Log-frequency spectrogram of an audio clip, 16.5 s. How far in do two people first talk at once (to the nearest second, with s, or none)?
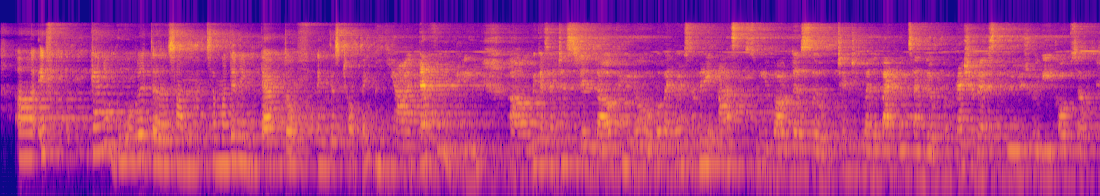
none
